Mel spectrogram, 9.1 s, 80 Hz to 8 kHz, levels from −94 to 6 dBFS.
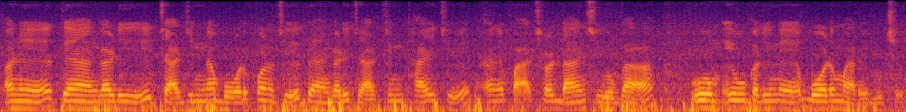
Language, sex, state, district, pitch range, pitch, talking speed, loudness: Gujarati, male, Gujarat, Gandhinagar, 130-145 Hz, 140 Hz, 150 wpm, -16 LUFS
